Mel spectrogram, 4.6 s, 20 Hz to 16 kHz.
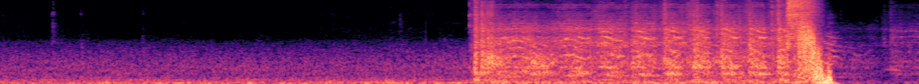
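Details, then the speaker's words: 1973 Chrysler Newport 400 cu in V8 from junkyard, starting fluid sprayed in carburetor: under two seconds of fast cranking with ragged pops, dies without catching; no start because distributor firing order was set wrong. "there well what do you know looks like I really did mess up there was looks like I did mess up the distributor again oh goodness I think I need to go to distributor school at this point"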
